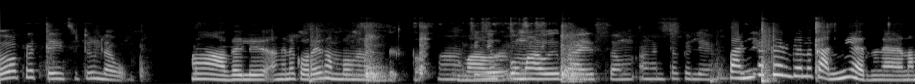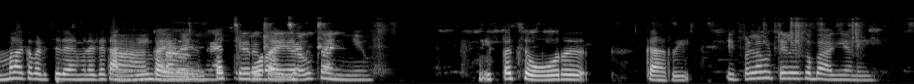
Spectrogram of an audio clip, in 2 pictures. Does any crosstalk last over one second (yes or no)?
yes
